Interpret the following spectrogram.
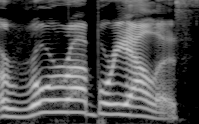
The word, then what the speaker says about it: aurora borealis: by the aurora how do you say that aurora borealis yes that's it indeed the aurora borealis but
